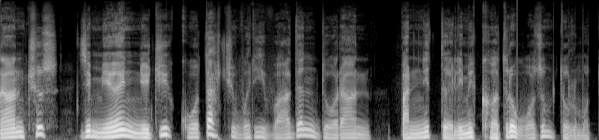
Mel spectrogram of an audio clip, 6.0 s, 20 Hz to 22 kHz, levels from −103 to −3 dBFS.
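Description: A stereo channel likely drops out from 1.66 to 4.01 s and again from 5.17 s to the end, so the summed speech falls abruptly by about 6 dB.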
